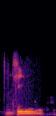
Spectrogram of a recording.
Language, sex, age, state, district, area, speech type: Urdu, male, 18-30, Uttar Pradesh, Azamgarh, rural, conversation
